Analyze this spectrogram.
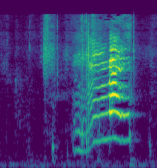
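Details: Pet red fox pouting indoors, giving one short nasal whine that rises slightly and ends on a brighter, higher-pitched note; a person talks to it nearby.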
